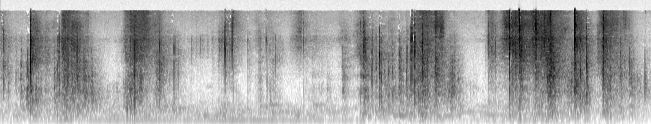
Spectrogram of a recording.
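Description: Fingertips flip the thin newsprint sheets of a paper newspaper lying open on a table at the comics and puzzle pages. Bursts of bright, crisp crinkling and rustling rise and fade as the pages turn, with a faint low hum underneath.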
